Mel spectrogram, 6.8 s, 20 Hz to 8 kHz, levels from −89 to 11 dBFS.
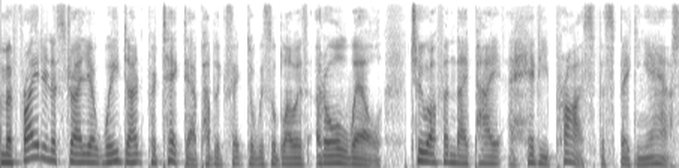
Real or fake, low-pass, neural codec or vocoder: real; 7.2 kHz; none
